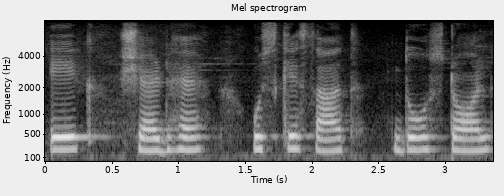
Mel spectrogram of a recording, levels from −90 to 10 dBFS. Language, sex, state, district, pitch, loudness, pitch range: Hindi, female, Chandigarh, Chandigarh, 220 Hz, -15 LUFS, 210-235 Hz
